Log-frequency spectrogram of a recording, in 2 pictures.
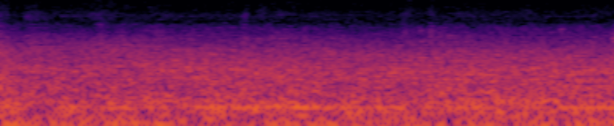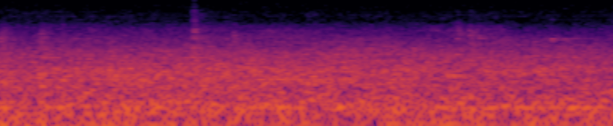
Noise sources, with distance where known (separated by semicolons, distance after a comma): background noise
